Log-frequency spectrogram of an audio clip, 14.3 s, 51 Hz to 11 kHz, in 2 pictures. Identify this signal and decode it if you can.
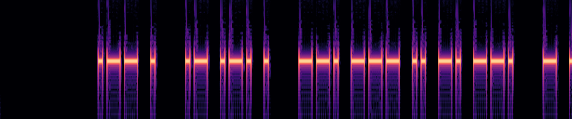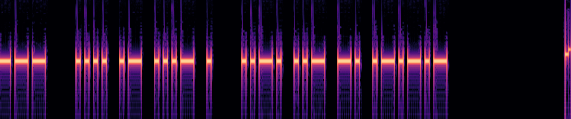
Morse code, heard as a keyed tone, about 22 wpm, 700 Hz. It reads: WE ARE GOING TO HAVE FUN.
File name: practice / 22wpm / Sentences with 4-Word Phrases - 22wpm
